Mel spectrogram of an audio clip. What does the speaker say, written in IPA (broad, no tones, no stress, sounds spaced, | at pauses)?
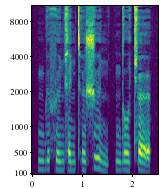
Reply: m b ʏ f ø ɲ x ɛ ɲ tʰ ø ʃ ʏ ɲ | n d o cʰ œ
